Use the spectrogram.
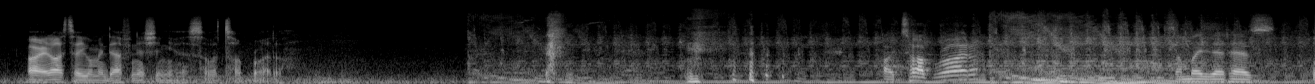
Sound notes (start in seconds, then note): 4.7 upbeat music; 4.8 chuckles; 6.8 giggles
